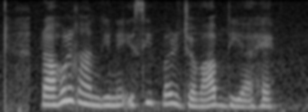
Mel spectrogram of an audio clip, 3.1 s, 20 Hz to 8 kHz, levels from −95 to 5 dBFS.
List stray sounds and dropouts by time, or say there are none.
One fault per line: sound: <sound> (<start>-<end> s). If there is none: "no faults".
no faults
